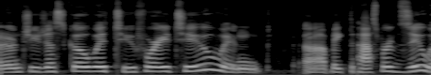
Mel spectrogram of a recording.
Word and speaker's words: To_42: to this link like toe 42 242 yeah it's just 242.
